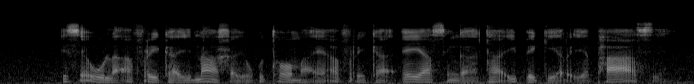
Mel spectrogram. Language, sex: South Ndebele, male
